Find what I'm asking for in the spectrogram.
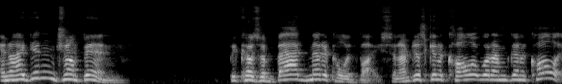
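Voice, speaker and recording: Animated and high-pitched, a man speaks with a bright, sharp tone and ordinary pitch variation. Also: fairly quick pace. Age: 60s. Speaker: health advocate, neuropathy patient. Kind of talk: interview conversation.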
